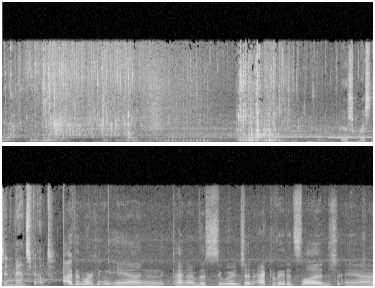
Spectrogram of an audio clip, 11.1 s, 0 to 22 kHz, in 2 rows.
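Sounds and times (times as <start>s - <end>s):
water swirling and gurgling as the toilet bowl drains and refills: 0.0s - 4.5s
toilet flushing in a student dorm: 0.0s - 4.7s
speech: 5.1s - 11.1s.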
